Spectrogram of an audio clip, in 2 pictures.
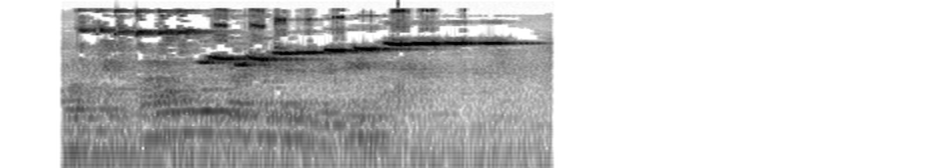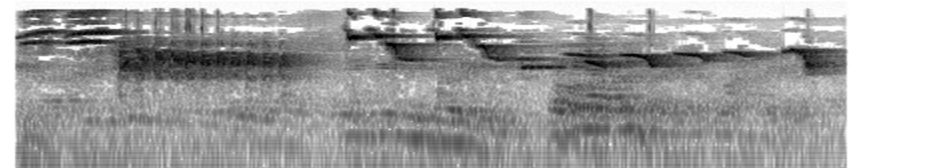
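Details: Sunda robin in full, energetic song: a whistled phrase sliding upward and ending on a high sustained note, a pause of nearly three seconds, then a buzzy burst followed by stepped, bright whistled notes.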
